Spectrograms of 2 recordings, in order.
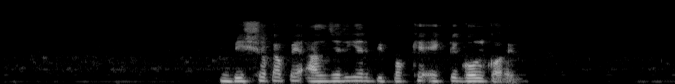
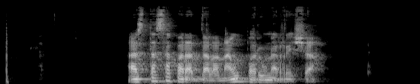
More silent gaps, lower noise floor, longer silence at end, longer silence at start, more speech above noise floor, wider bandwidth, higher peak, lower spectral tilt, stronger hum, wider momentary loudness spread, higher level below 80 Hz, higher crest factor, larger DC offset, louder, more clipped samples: neither; second, -71 dBFS vs -79 dBFS; first, 1.55 s vs 1 s; first, 2.2 s vs 1.3 s; second, 44 dB vs 59 dB; second, 8 kHz vs 16 kHz; second, -8 dBFS vs -2 dBFS; first, -6 dB/octave vs -3.5 dB/octave; neither; about the same, 8 LU vs 7 LU; about the same, -62 dBFS vs -62 dBFS; about the same, 22 dB vs 20 dB; neither; second, -28 LUFS vs -19 LUFS; neither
